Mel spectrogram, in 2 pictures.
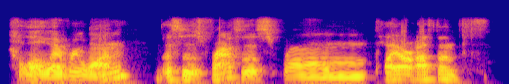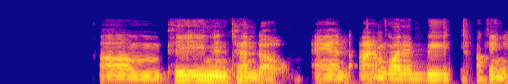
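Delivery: slow, horrible space-alien voice. Opening a video introduction as its host, horrible alien impression. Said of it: "that was a horrible alien impression".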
